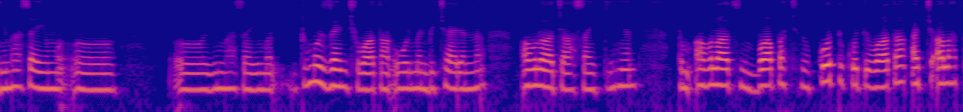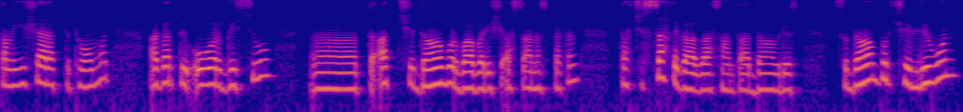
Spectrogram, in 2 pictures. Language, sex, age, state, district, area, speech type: Kashmiri, female, 30-45, Jammu and Kashmir, Baramulla, rural, spontaneous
